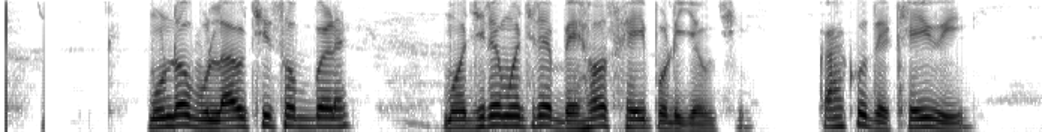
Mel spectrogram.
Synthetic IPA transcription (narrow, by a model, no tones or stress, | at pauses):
muɳɖɔbulawt͡ʃʰisɔbɔbeɭe | mɔd͡ʒiɾemɔd͡ʒiɾebeɦɔshejpɔɽid͡ʒawt͡ʃʰi | kaɦakud̪ekʰejbi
